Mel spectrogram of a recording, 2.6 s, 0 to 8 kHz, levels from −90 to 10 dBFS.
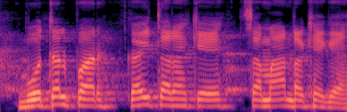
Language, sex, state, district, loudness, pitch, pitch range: Hindi, male, Jharkhand, Garhwa, -17 LUFS, 170 Hz, 165-180 Hz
